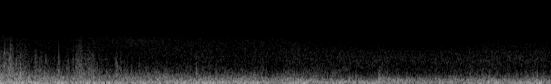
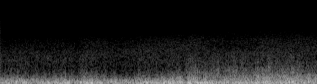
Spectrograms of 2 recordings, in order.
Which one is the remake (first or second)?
first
